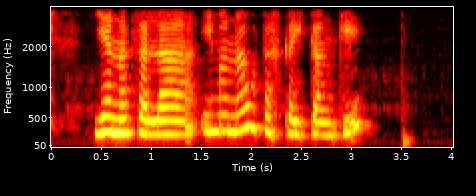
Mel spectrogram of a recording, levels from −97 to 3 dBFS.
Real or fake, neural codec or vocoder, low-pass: real; none; 3.6 kHz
